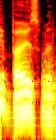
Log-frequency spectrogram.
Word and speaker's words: Bozeman: This is taking place, and I've said this before on the podcast, later this month, 23rd, 24th of June, in Bozeman, Montana. I hope I've pronounced that correctly, Bozeman, Montana. – Yeah,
